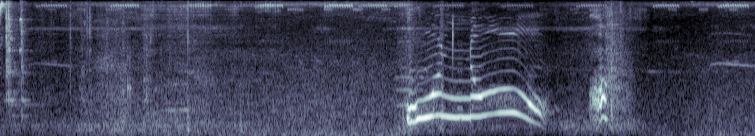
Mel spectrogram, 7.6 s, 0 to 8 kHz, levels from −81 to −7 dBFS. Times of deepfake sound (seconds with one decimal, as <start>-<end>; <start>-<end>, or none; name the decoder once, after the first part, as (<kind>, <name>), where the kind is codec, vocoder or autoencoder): 1.4-2.8 (codec, DAC)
